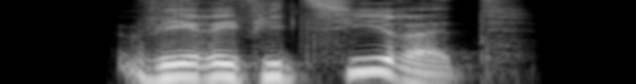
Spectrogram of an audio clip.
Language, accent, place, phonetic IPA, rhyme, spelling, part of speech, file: German, Germany, Berlin, [ˌveʁifiˈt͡siːʁət], -iːʁət, verifizieret, verb, De-verifizieret.ogg
- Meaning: second-person plural subjunctive I of verifizieren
